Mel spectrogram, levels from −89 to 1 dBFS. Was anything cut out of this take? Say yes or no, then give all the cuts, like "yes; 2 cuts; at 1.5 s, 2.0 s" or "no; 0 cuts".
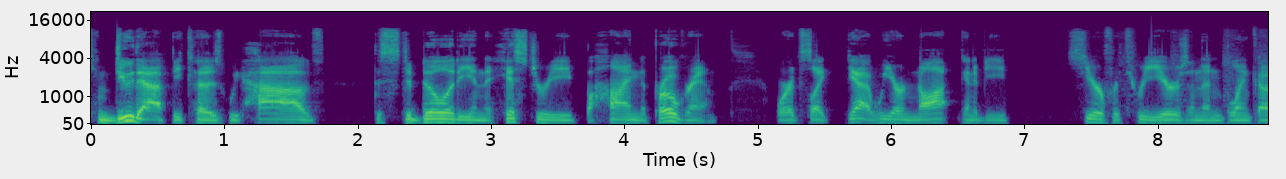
no; 0 cuts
